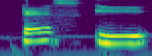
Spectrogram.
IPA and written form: siːz (seize)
